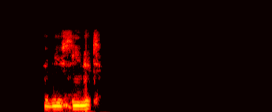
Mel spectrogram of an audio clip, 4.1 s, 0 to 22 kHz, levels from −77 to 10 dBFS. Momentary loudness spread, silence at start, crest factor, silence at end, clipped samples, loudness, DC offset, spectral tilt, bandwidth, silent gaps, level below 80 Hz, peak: 16 LU; 0.65 s; 18 dB; 2.6 s; under 0.1%; -21 LUFS; under 0.1%; -5.5 dB/octave; 7.4 kHz; none; -52 dBFS; -8 dBFS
